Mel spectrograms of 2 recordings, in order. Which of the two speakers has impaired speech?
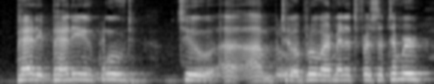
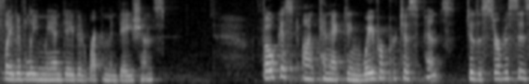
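The first: cerebral palsy.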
